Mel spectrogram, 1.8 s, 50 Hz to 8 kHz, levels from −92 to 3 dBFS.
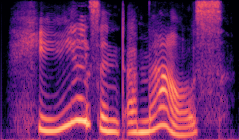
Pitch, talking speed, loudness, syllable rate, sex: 280 Hz, 135 wpm, -14 LUFS, 3.3 syllables/s, female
